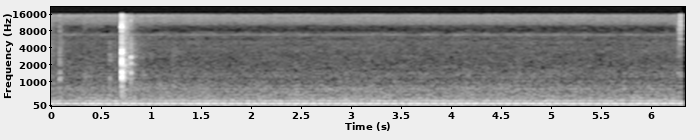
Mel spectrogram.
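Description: Quiet room tone: a low, steady electrical hum with a fast, even flutter, broken by a single short click about a second in.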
